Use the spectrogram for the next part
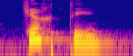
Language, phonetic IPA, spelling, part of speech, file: Ukrainian, [tʲɐɦˈtɪ], тягти, verb, Uk-тягти.ogg
- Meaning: to drag, to pull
